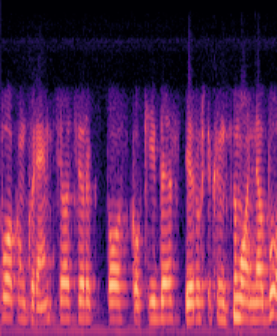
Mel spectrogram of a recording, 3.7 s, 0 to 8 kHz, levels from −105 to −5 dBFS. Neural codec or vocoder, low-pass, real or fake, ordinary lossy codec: none; 7.2 kHz; real; AAC, 48 kbps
